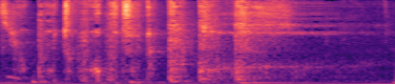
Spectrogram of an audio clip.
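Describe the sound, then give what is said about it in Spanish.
A voice imitates the sound of the DeLorean travelling through time with a rapid string of breathy, crackling bursts that swell and then trail off into a fading hiss, moderately loud. “Ese sonido es de la nave de, de del DeLorean ah, atravesando por el tiempo.”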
